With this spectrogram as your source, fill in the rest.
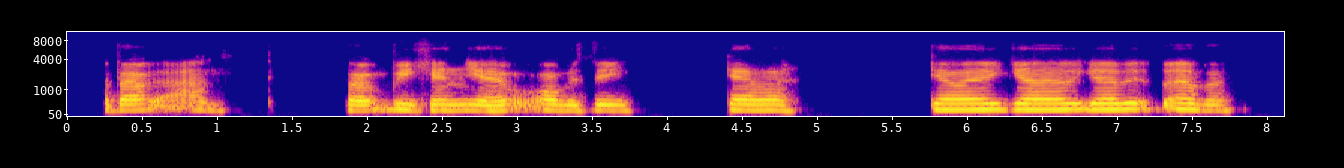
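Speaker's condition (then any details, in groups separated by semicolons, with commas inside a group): Cerebral palsy; audible speech impairment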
